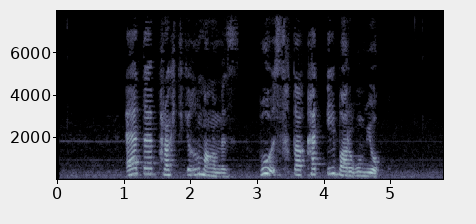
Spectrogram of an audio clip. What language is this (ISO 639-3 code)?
uig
